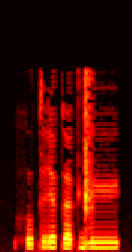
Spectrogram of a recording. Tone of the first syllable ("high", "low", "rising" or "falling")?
low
